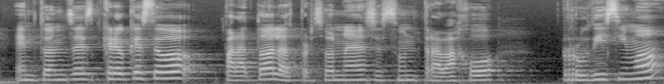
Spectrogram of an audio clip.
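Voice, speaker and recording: Speaking with a central Mexican accent, a woman talks at a fairly slow pace and medium pitch with ordinary pitch variation. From Mexico, Puebla. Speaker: author. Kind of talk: casual chat.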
